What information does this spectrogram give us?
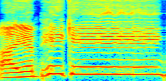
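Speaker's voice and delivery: blasting very loud, very high, peaking voice. Showing the audio levels peaking, very loud, peaking the levels. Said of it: "this is me peaking".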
